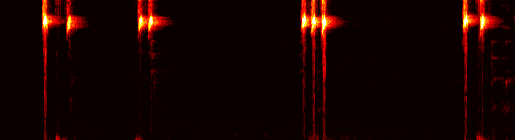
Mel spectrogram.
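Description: Sharp, very high sunbird chips, given singly or in quick bursts of two or three, a second or two apart, against a quiet background.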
